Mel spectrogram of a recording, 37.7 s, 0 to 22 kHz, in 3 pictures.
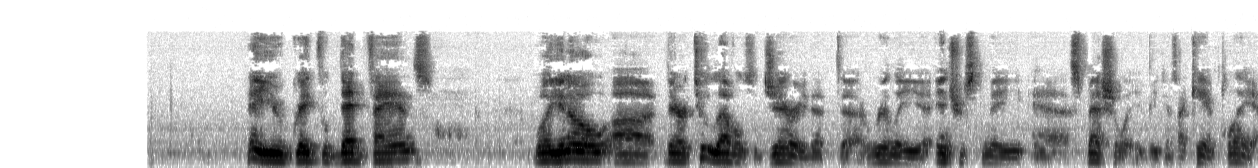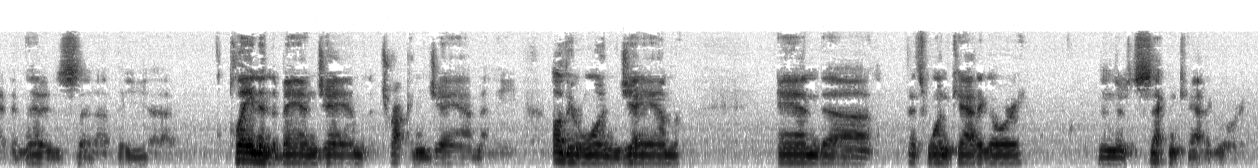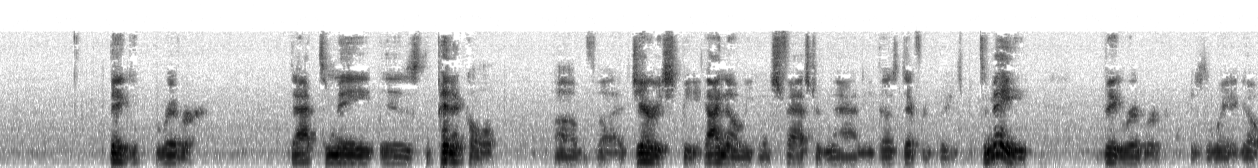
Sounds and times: Speech: 2.5 - 4.4, 5.4 - 14.3, 14.9 - 17.5, 18.1 - 19.4, 20.4 - 22.8, 23.6 - 25.0, 26.3 - 27.2, 28.1 - 30.1, 30.7 - 35.4, 36.2 - 37.7.

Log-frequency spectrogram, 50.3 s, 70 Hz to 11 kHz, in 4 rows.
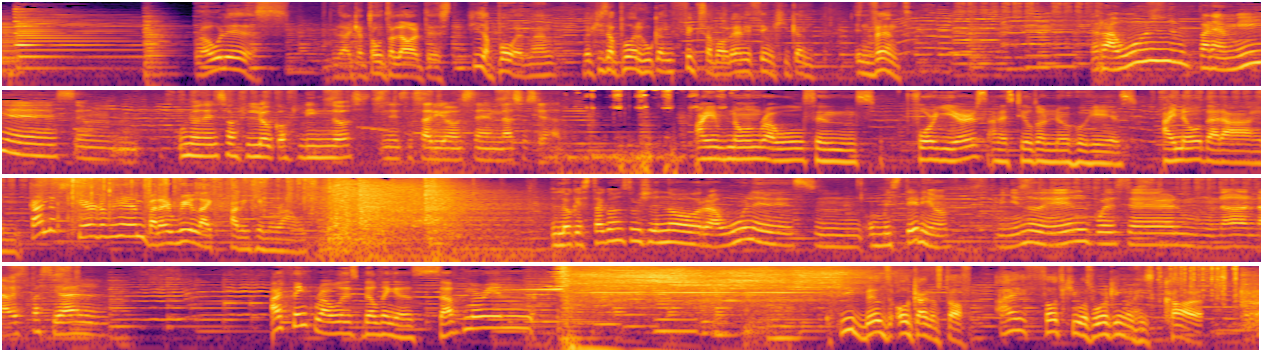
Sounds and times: Music: 0.0 - 50.3.

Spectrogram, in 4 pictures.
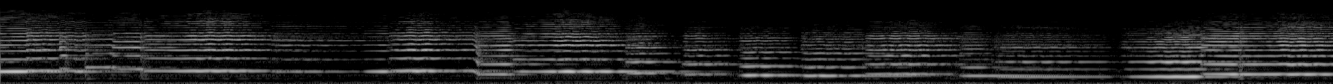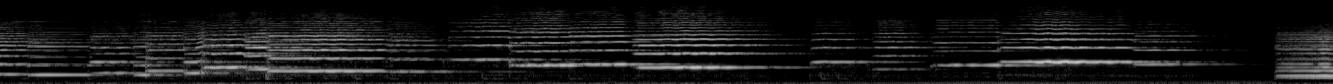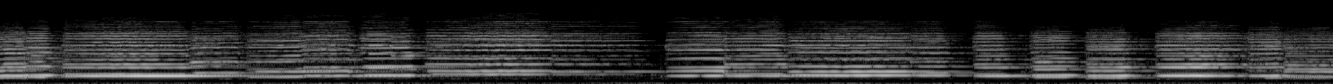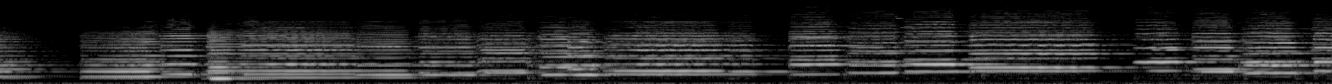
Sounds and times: Violin, fiddle: 0.0 - 53.3.

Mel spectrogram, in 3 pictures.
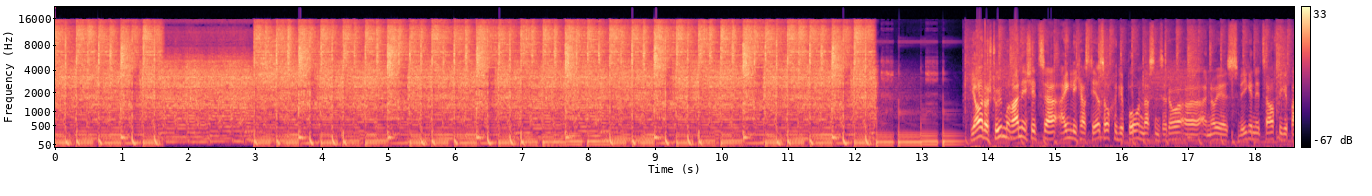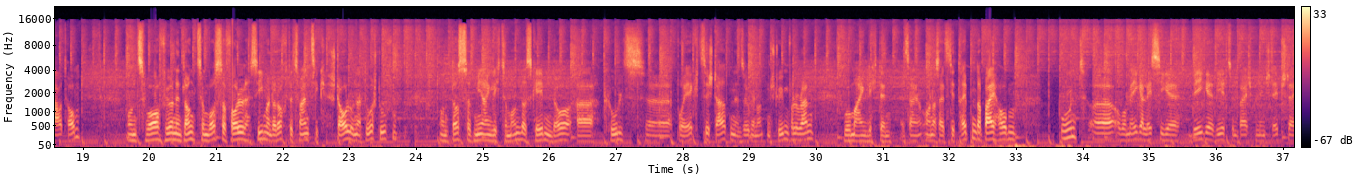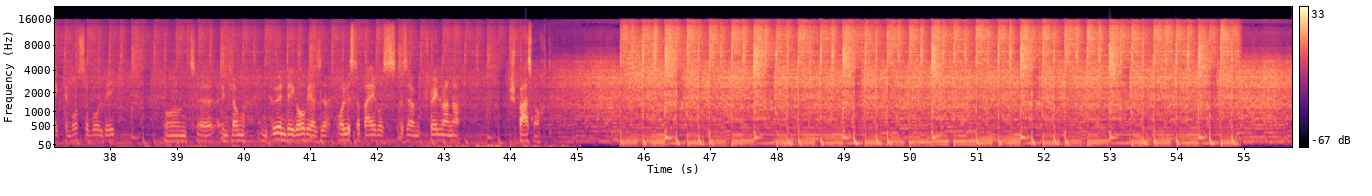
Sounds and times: Music: 0.0 - 55.7
Speech: 13.7 - 19.0, 19.6 - 23.8, 24.4 - 38.1, 38.8 - 43.3, 44.0 - 44.7.

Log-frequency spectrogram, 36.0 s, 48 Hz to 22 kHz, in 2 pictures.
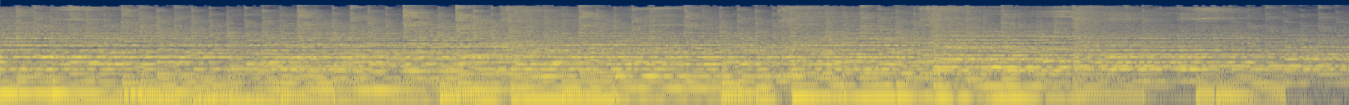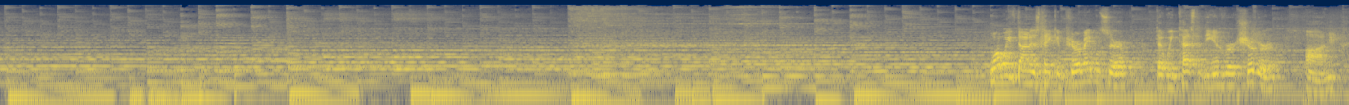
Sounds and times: Harpsichord: 0.0 - 35.9.

